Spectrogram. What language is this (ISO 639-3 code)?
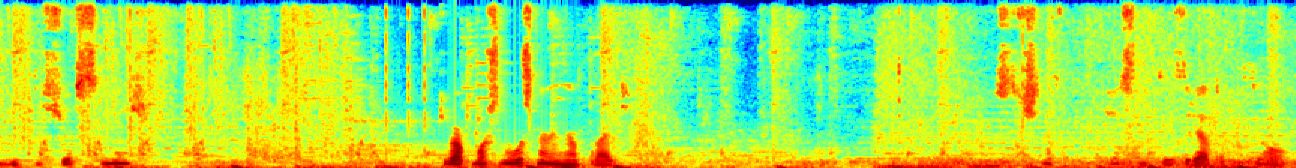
rus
